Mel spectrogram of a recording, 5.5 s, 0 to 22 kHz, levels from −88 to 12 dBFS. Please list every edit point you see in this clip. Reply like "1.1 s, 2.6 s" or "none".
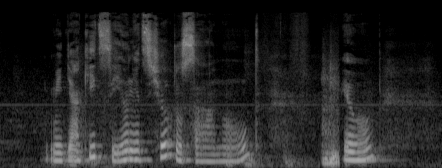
4.2 s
